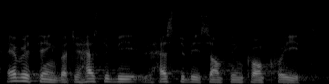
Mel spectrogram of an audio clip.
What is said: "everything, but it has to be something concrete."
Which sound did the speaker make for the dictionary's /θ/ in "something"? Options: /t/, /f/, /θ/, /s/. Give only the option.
/θ/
